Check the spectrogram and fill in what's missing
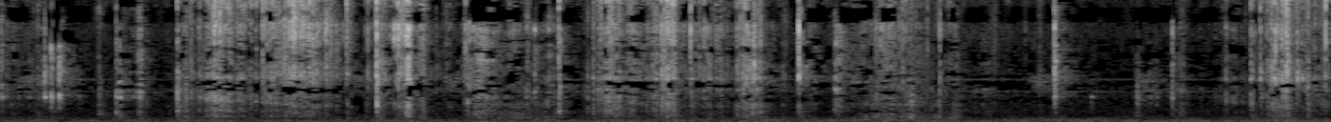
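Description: A solid blue bar of soap held in the palm, with long red nails visible, is cut and scraped in layered slices with a utility knife blade as flakes fall off. Quiet, bright, crisp scraping and slicing sounds come as a rapid run of short, sharp clicks over a soft low rumble.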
